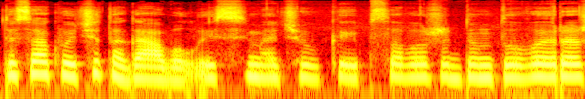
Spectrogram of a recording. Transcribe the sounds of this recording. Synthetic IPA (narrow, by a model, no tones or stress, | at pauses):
tʲiɛsʲoːkʋɐt͡ʃʲɪt̪ɐɡɑːbɐlˠɐ̰ɪsʲimʲɛt͡ʃʲɛʊkɐɪpsɑːʋoːʒɐd̪ʲɪnt̪ʊʋɐɪɾɐʃ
